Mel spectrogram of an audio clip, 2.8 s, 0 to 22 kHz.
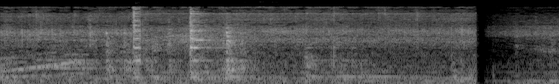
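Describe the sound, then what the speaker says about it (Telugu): Prawns fry in a pan with crushed garlic and ginger-garlic paste, giving a steady close sizzle broken by a few scraping stirs of a spoon against the pan. "పచ్చగా దంచిన ఎల్లిపాయలు, కొంచెం అల్లం వెల్లిపాయ పేస్ట్ వేసి ఇంకొక 1 మినిట్ వేయించాలి."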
